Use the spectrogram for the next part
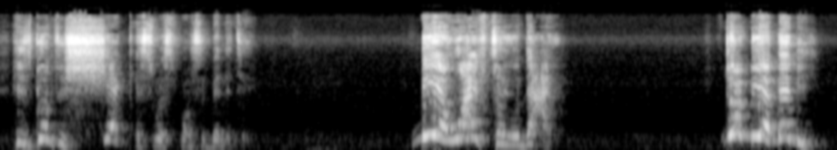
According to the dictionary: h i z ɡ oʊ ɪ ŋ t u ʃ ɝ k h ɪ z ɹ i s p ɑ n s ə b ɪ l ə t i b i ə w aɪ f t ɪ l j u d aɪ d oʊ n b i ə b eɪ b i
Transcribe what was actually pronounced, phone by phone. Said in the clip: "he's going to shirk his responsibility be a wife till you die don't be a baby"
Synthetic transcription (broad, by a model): h i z ɡ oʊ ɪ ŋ t u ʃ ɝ k h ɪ s ɹ i s p ɑ n s ə b ɪ l ə t i b i ə w aɪ f t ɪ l j u d aɪ d oʊ n b i ə b eɪ b i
